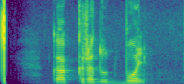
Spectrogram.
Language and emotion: Russian, neutral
